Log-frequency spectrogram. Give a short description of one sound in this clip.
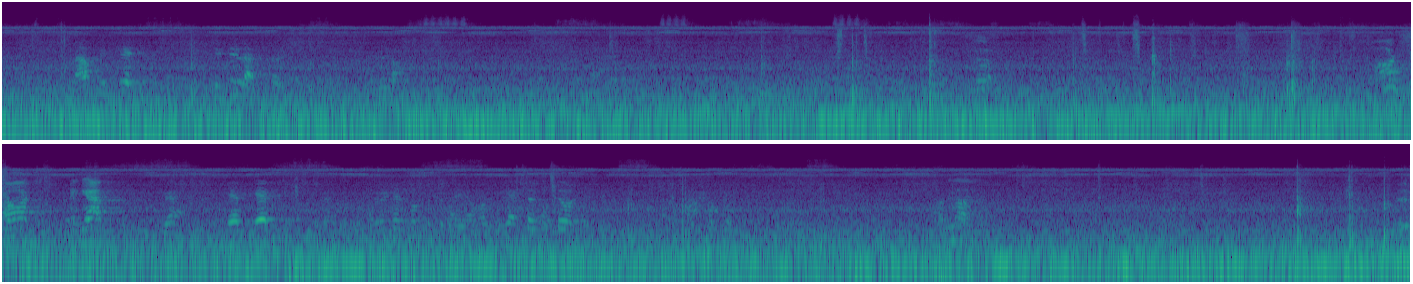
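Tennis balls are struck with rackets, with sharp pops now and then.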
